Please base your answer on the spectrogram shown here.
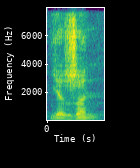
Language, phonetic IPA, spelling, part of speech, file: Kabardian, [jaʑan], ежьэн, verb, Jaʑan.ogg
- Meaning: to wait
